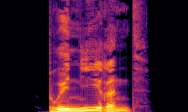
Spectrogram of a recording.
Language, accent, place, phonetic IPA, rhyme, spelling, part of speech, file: German, Germany, Berlin, [bʁyˈniːʁənt], -iːʁənt, brünierend, verb, De-brünierend.ogg
- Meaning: present participle of brünieren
